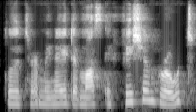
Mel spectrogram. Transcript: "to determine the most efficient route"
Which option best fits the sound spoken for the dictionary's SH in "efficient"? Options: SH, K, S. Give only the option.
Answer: SH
